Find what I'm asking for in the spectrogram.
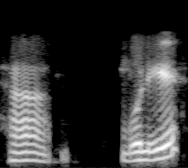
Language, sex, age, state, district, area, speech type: Hindi, male, 30-45, Bihar, Begusarai, rural, conversation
